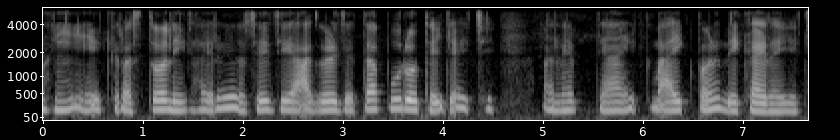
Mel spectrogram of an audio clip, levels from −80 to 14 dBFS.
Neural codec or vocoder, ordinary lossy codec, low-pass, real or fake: none; none; 5.4 kHz; real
